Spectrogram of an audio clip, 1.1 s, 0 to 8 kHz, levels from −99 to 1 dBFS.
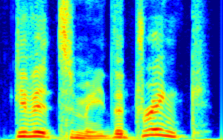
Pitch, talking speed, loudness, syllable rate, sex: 190 Hz, 320 wpm, -17 LUFS, 6.3 syllables/s, male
